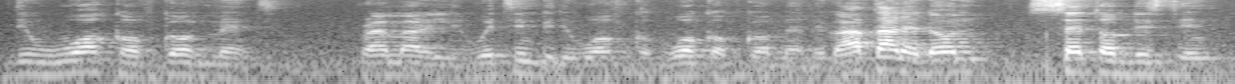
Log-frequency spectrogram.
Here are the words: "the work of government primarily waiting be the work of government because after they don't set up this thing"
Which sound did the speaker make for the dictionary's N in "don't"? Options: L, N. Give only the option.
N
